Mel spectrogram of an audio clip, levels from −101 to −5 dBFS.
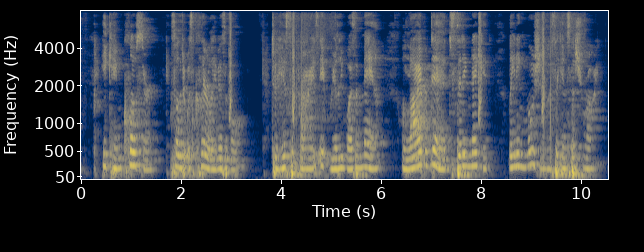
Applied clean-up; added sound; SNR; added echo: classical method WPE with log-MMSE.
